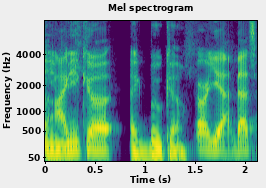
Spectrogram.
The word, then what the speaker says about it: Emeka Egbuka: Mbuka or Emeka Bunka. Emeka Egbuka.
